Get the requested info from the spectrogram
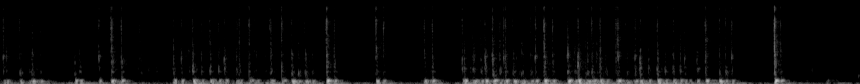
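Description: Typing on a computer keyboard: quick runs of keystrokes in three or four bursts with short pauses between them, and one sharper key strike near the end.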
